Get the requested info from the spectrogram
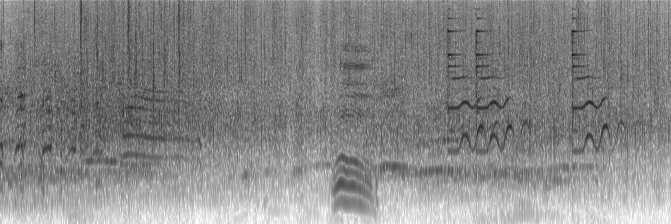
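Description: Studio audience applauding and laughing, with a man laughing loudly over it early on. In the second half, a short warbling tone sounds twice over the clapping.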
